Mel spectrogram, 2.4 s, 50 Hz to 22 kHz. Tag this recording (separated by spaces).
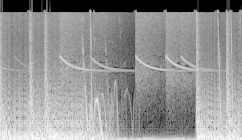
loop electro percussion dance 120BPM ConstructionKit electronic rhythmic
